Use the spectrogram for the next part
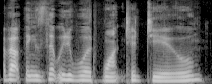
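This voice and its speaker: A woman's voice: on the low side, steady tone, moderate pace, a little mellow, no room sound, studio quality. A young woman co-hosting a podcast, rambling and self-deprecating in casual chat. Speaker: podcast co-host.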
